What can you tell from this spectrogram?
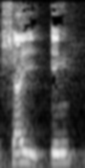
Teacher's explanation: সিন ইয়া জবর শাই, হামজা দুই জের ইন, শাই ইন, হামজা দুই জের ইন, এটা হামজাটা হলকে শুরু থেকে উচ্চারণ করতে হবে যেন আইনের মতো উচ্চারণ না হয়ে যায়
